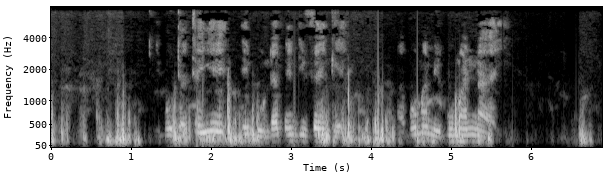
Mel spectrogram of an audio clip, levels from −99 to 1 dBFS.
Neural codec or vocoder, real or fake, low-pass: none; real; 7.2 kHz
